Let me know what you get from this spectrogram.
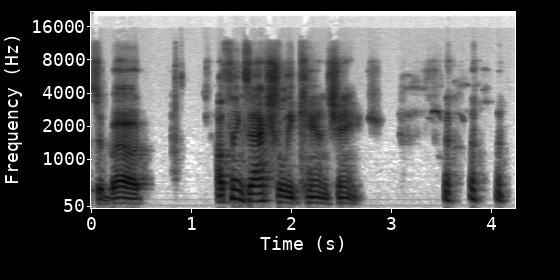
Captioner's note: laughs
